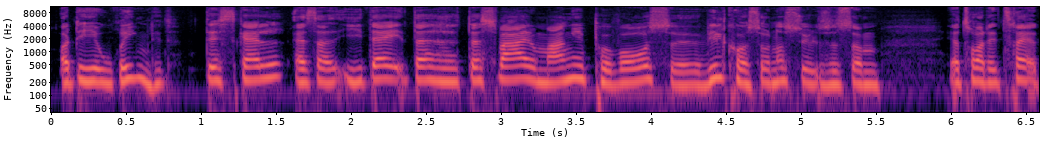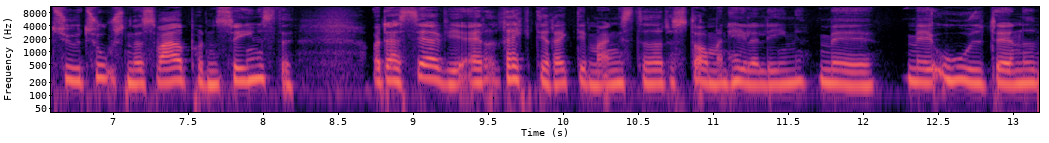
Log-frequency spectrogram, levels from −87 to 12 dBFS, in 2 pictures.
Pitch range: 180-210 Hz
